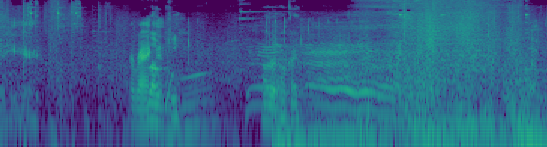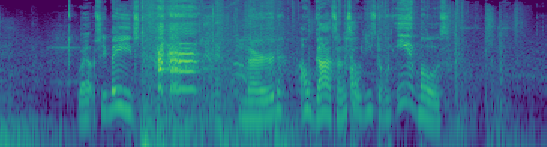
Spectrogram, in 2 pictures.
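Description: Heavy blows land in a fast fight, with sharp hits and whooshes.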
